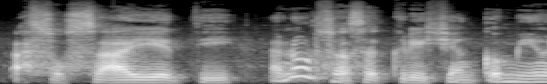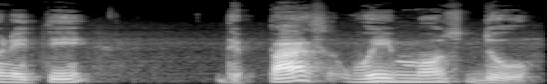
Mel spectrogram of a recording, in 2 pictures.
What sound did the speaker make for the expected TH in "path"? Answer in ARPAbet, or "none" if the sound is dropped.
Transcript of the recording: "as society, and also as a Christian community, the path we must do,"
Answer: S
